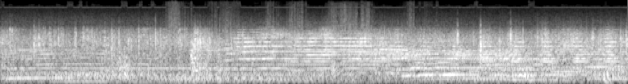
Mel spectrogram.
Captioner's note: cows mooing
